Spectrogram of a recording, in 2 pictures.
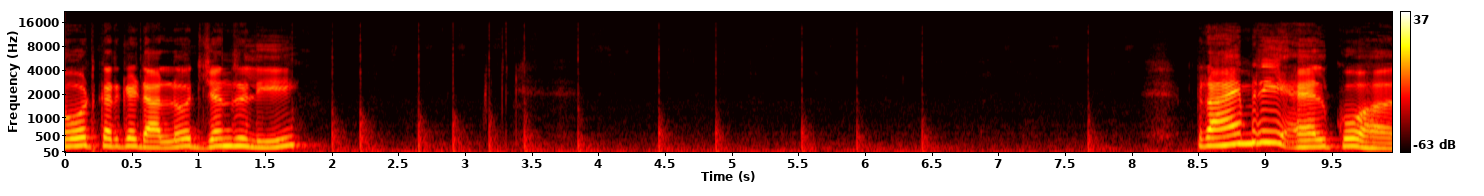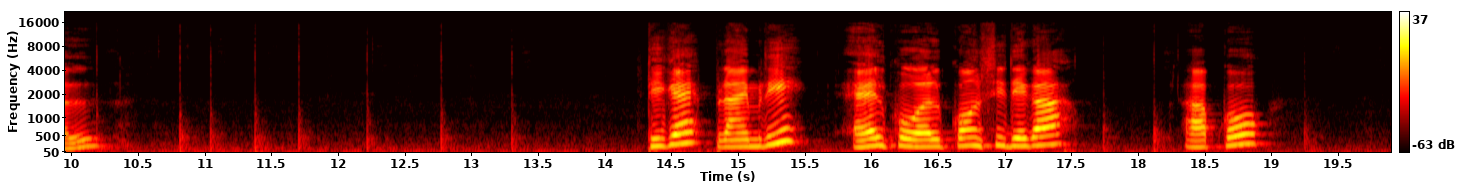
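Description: A marker squeaks and taps on a board.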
